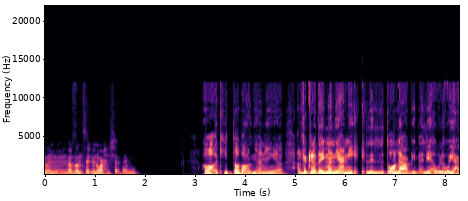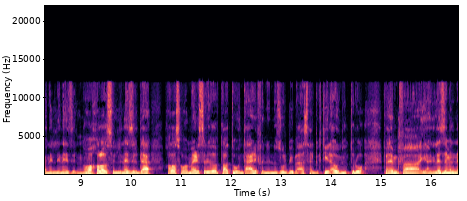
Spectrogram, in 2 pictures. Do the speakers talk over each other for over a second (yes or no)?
no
